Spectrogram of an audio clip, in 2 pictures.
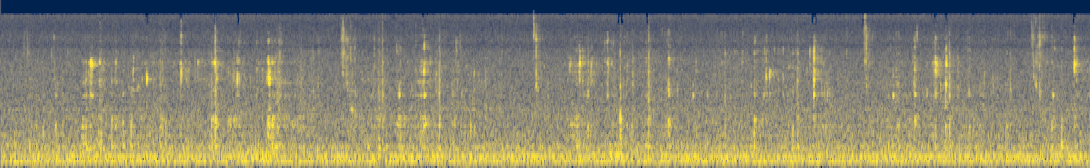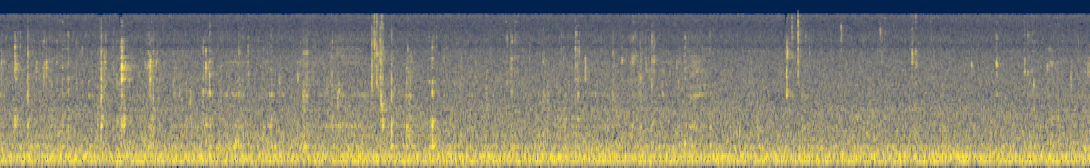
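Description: Close-miked chewing and wet mouth sounds from a person eating, first a strawberry and then a bite of sausage link, with small clicks scattered throughout. A faint steady low hum runs underneath.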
